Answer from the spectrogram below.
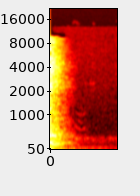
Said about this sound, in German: so, hat die Spülmaschine zugemacht. ja, stellt euch vor, als habt ihr gehört, äh, einfach, der macht die Spülmaschine zu und der Sound ist weg.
